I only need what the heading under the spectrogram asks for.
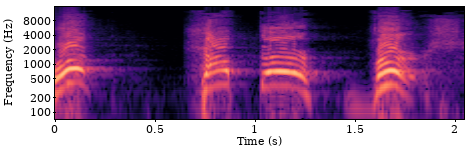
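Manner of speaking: very loud, high, thunderous booming yell. Recalling his father yelling from the front row of a large crowd, retelling a booming yell. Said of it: "came a booming voice like the clock of thunder".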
